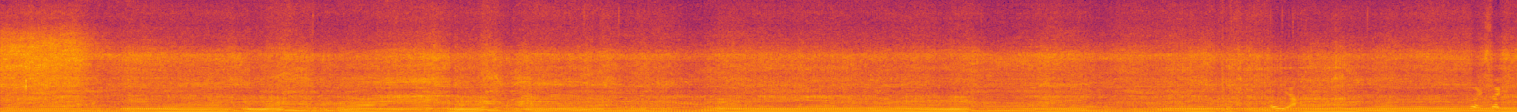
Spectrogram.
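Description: Dirt bike working slowly over a rocky mountain trail, its engine loud and close with steady throttle swells and chugging revs, plus clattering over rocks throughout.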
